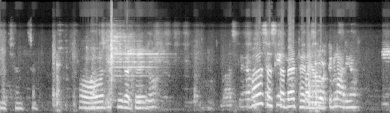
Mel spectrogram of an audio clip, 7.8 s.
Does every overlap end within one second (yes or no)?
no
